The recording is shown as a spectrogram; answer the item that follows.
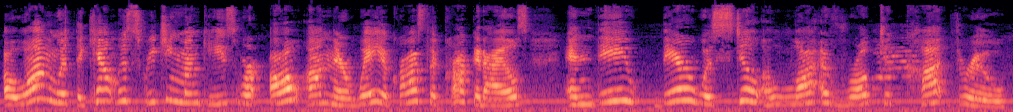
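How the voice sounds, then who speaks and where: Lady reading to school kids, really animated, high bright voice, little bit of noise behind. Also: a little slow, poor audio. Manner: animated, emphatic. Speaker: parent volunteer reading aloud to schoolchildren. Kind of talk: expressive children's storybook narration.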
